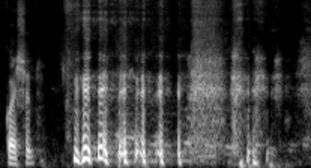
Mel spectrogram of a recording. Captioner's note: laughter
